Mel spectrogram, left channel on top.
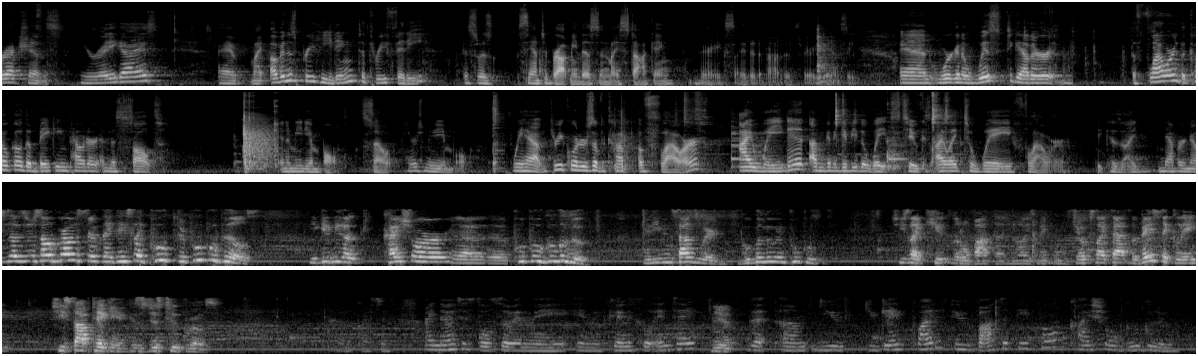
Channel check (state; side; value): different; both; correlation 0.01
